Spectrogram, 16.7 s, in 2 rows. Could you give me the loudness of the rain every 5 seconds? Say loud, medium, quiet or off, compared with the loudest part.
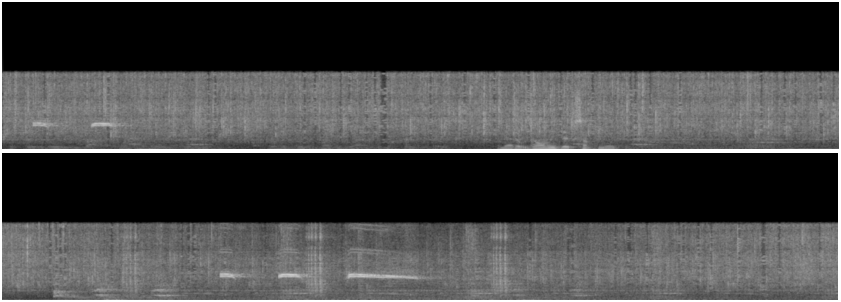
loud, loud, medium, loud.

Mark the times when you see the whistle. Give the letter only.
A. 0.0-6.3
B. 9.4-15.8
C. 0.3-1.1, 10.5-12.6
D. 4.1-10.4
C.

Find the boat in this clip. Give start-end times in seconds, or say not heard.
6.2-16.6.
